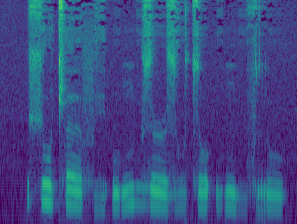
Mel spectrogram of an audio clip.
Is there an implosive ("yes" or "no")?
no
